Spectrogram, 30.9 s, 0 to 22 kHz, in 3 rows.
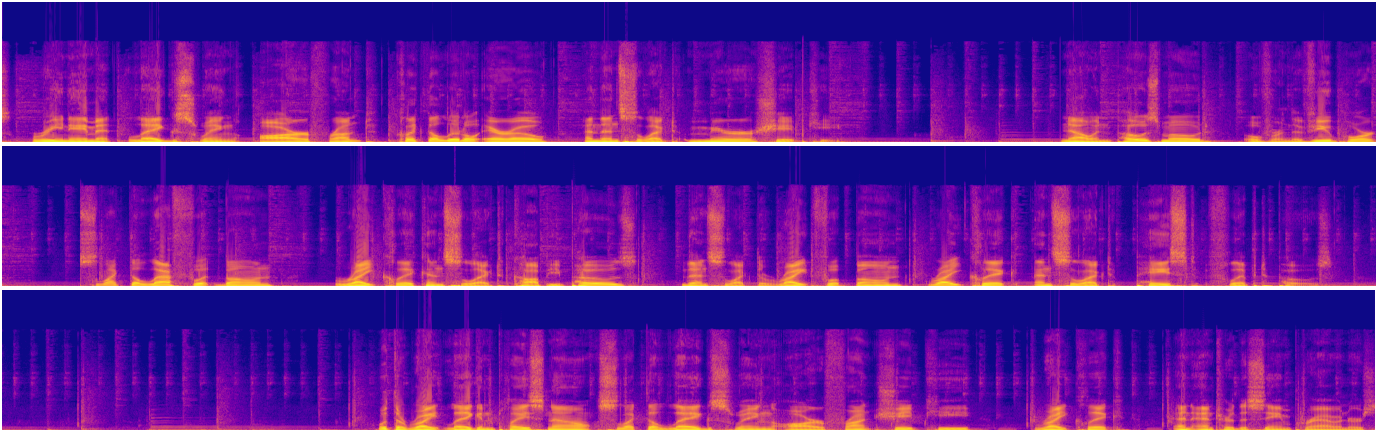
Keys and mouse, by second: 2.1 BackSpace, 2.2 BackSpace, 4.1-5.3 drag, 10.1 ctrl+Tab, 12.0 click, 13.8-14.9 drag, 16.1 click, 16.4-16.9 middle drag, 17.8-18.7 right drag, 19.1-22.4 middle drag, 23.0 click, 27.4-28.4 drag, 28.7-29.6 middle drag, 30.4-30.9 right drag.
